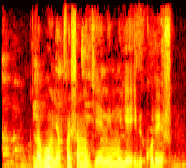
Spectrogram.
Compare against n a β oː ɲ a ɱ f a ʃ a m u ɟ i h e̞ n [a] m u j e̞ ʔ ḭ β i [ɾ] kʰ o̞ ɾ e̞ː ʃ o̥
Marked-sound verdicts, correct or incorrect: incorrect, incorrect

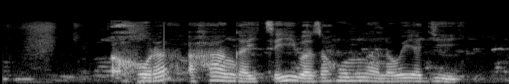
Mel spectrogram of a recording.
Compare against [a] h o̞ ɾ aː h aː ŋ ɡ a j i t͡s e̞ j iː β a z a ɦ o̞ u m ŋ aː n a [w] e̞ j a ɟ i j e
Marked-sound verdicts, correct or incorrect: correct, correct

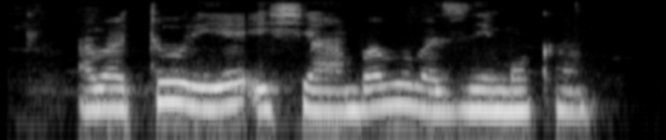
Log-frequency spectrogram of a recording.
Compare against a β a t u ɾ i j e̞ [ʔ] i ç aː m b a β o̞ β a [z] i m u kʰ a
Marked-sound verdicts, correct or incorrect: correct, correct

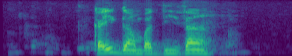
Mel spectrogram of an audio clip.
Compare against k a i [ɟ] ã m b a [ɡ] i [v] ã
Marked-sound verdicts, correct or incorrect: incorrect, incorrect, correct

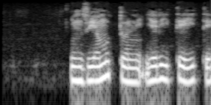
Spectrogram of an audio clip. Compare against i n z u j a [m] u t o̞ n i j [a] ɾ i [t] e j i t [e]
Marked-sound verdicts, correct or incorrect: correct, correct, correct, correct

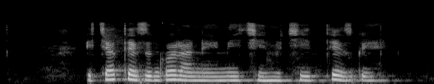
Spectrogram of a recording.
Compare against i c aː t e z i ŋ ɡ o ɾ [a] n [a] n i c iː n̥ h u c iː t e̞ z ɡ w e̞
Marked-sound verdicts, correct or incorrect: correct, incorrect

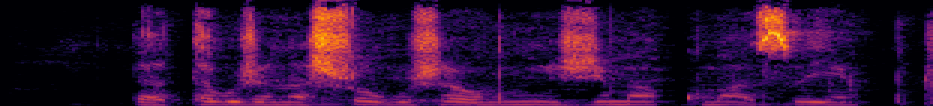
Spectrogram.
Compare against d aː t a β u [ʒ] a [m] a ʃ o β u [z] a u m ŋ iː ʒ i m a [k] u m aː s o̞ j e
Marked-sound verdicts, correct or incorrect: correct, incorrect, incorrect, correct

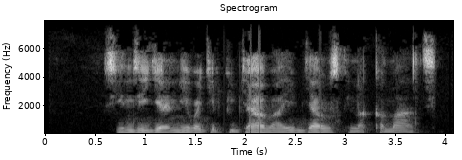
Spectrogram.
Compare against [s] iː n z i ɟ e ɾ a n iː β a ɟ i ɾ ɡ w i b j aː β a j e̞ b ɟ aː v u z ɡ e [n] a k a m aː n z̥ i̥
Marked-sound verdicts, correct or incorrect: correct, correct

